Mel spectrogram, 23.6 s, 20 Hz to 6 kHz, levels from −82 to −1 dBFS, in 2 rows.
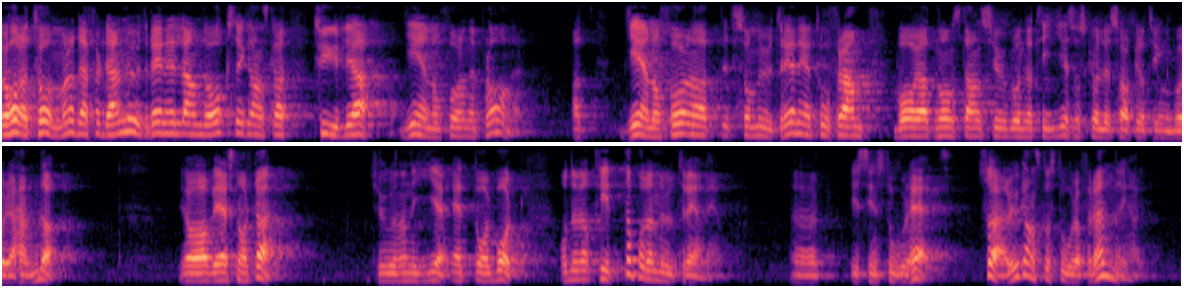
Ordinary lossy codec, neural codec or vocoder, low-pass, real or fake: none; none; 5.4 kHz; real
